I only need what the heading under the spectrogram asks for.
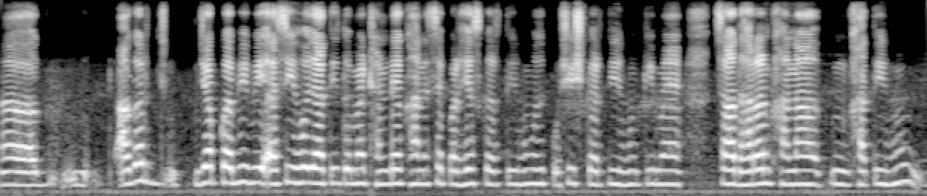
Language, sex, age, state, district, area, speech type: Urdu, female, 30-45, Bihar, Darbhanga, rural, spontaneous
